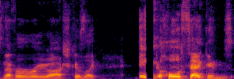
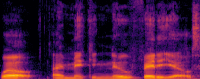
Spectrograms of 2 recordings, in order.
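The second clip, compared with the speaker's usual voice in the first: put-on unenthusiastic tone, lower; 5 semitones lower than usual. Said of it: "I sounded like this".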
